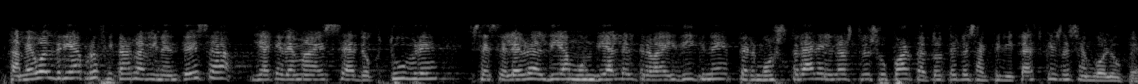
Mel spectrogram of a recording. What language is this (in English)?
Catalan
